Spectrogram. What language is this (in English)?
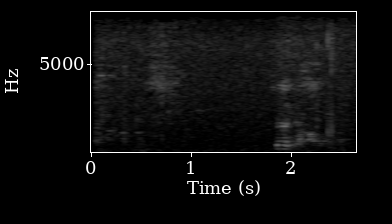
Chinese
